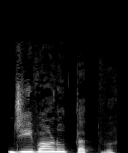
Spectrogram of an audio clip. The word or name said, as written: जीवाणु-तत्त्व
